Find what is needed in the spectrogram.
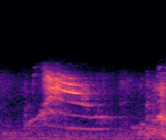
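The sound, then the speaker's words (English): A person imitates a cat's meow: one drawn-out, whiny meow that rises and then falls in pitch, followed by a brief quieter vocal sound at the end. “It's only the cat, Daddy. Meow. Cat, eh?”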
